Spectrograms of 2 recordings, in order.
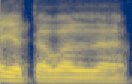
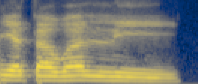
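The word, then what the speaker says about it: يتولى: Kalau tambahannya diawali oleh huruf ta, maka formulanya ya A. Sehingga modalnya pun ya A. Tawalla ya tawalla. Bukan ya tawalli.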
